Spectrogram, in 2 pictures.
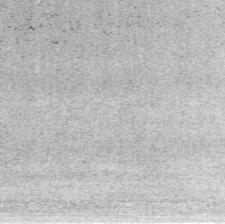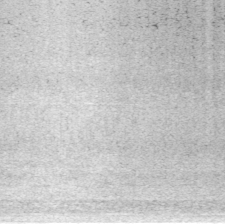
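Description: A white panel van driving past at close range: its engine and tyres grow louder to a peak about four seconds in, then fade.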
